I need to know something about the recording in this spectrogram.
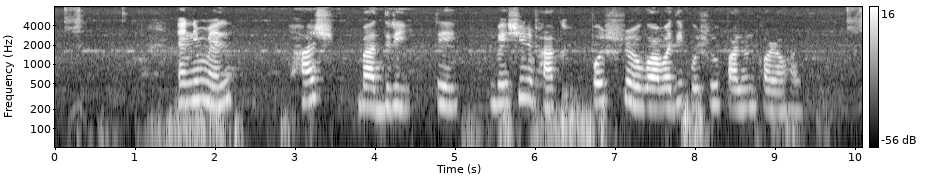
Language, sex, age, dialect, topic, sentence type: Bengali, female, <18, Standard Colloquial, agriculture, statement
